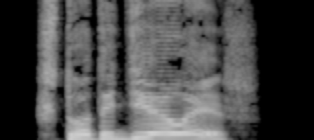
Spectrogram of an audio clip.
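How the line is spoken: Shouted after someone. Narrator (Russian): крикнула она ему вслед

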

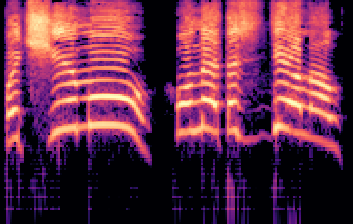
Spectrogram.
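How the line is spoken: Shouted. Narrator (Russian): закричала она

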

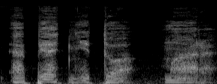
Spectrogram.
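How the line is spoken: Whisper. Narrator (Russian): прошептал он

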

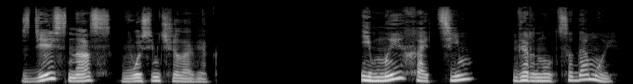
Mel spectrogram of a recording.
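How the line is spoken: Plain. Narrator (Russian): сказала Кора

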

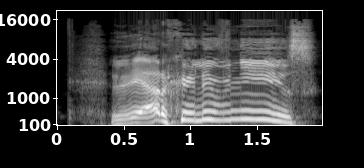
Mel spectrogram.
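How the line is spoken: Yelling. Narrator (Russian): завопил Грунг

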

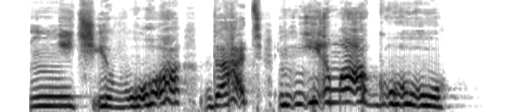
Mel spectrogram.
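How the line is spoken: Grumbling sheep. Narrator (Russian): проворчала овца

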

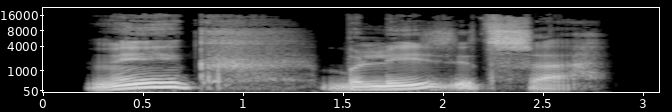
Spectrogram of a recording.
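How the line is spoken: Solemn. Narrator (Russian): торжественно произнес Сек Хардин, истинный глаз мирового древа

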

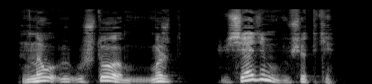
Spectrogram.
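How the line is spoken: Uncertain, worried suggestion. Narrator (Russian): неуверенно предложил Рон, глядя на Гарри с беспокойством

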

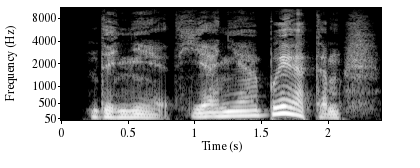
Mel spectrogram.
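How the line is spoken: Hurried whisper. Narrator (Russian): снова перейдя на шепот, заторопился капеллан

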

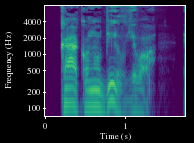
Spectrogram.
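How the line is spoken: Sharp question. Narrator (Russian): резко спросил Крейг

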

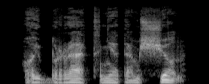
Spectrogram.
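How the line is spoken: Whispering. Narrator (Russian): прошептал

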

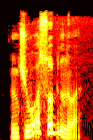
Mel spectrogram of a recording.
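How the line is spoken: Bewildered. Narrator (Russian): растерянно сказал я Хехальфу

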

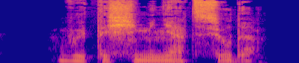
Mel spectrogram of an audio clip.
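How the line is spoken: Mumbled whisper. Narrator (Russian): пробормотал шепотом

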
